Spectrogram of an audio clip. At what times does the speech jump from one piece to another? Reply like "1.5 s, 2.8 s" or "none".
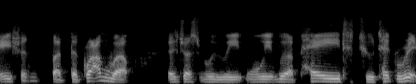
2.5 s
